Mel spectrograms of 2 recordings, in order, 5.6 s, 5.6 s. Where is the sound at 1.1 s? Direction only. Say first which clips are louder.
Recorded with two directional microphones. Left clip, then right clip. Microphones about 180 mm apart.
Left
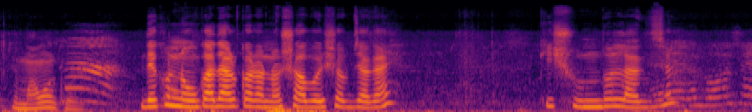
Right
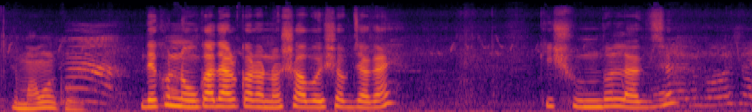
Right 1 dB; centre (ahead or behind).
